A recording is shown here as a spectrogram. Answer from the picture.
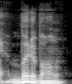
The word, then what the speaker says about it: Bourbon: So, and I'm sorry, the tuna mayo, like there are two flavors being introduced by the Japanese company Budubon, which is just bourbon, but that's how they say it.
